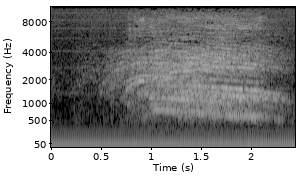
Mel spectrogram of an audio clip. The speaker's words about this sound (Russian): Пожалуйста, поднимите руки и крикните, кто надеется на счастье в материальном мире. Крикните, пожалуйста, «Хари Бол».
